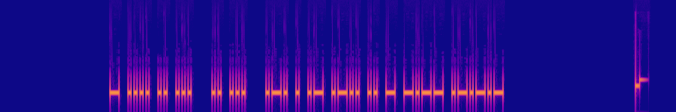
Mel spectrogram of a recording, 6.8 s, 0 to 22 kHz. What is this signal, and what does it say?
Morse code, heard as a keyed tone, about 40 wpm, 700 Hz. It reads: THIS IS REALITY.
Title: Sentences from Top 1200 Words 40wpm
